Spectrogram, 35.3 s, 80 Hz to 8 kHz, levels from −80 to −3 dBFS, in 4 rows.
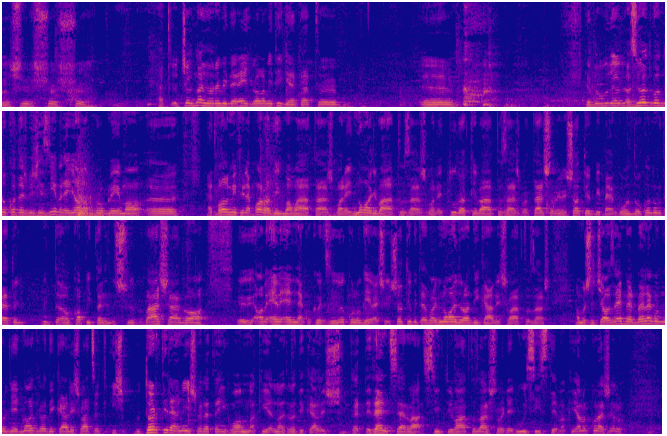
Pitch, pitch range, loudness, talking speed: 155 Hz, 140-170 Hz, -38 LUFS, 125 wpm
